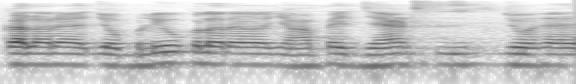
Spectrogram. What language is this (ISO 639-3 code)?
hin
